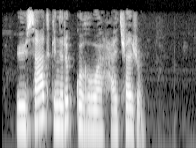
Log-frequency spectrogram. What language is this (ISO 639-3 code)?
abk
